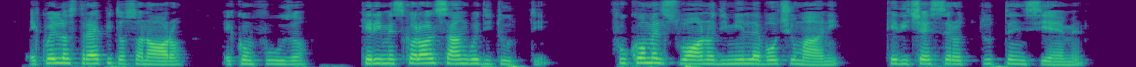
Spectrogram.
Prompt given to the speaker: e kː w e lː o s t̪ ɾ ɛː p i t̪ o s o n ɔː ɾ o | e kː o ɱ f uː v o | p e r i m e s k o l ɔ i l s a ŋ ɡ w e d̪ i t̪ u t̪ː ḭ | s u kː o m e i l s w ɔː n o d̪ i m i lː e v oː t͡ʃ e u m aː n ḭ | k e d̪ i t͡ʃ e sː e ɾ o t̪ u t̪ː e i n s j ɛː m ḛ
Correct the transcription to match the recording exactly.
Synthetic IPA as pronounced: e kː w e lː o s t̪ ɾ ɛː p i t̪ o s o n ɔː ɾ o | e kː o ɱ f uː z o | k e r i m e s k o l ɔ i l s a ŋ ɡ w e d̪ i t̪ u t̪ː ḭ | f u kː o m e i l s w ɔː n o d̪ i m i lː e v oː t͡ʃ i u m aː n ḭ | k e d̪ i t͡ʃ e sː e ɾ o t̪ u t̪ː e i n s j ɛː m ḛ

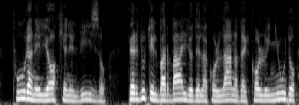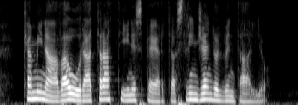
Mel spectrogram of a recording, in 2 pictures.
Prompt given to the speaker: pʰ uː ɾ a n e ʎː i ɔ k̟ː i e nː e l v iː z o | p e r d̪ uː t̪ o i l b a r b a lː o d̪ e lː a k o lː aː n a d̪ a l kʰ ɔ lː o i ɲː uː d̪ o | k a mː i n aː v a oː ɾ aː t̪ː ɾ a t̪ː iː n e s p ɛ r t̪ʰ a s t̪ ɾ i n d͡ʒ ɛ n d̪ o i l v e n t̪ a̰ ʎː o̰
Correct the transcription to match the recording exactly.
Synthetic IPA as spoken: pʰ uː ɾ a n e ʎː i ɔ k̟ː i e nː e l v iː z o | p e r d̪ uː t̪ o i l b a r b a ʎː o d̪ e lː a k o lː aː n a d̪ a l k ɔ lː o i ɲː uː d̪ o | k a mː i n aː v a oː ɾ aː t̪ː ɾ a t̪ː iː n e s p ɛ r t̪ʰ a s t̪ ɾ i n d͡ʒ ɛ n d̪ o i l v e n t̪ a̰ ʎː o̰

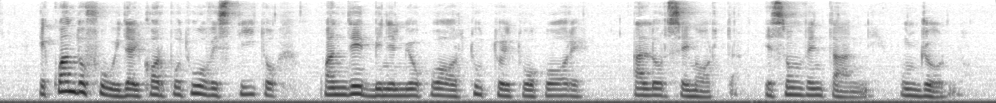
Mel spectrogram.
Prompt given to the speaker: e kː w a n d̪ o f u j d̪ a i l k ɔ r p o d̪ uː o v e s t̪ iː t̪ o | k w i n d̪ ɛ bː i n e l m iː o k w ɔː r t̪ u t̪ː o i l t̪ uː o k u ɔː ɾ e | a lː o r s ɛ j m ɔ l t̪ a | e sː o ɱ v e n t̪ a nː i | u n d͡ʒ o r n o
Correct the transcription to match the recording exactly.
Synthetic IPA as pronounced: e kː w a n d̪ o f u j d̪ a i l k ɔ r p o t̪ uː o v e s t̪ iː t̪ o | k w a n d̪ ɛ bː i n e l m iː o k w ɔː r t̪ u t̪ː o i l t̪ uː o k w ɔː ɾ e | a lː o r s ɛ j m ɔ r t̪ a | e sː o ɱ v e n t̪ a nː i | u n d͡ʒ o r n o

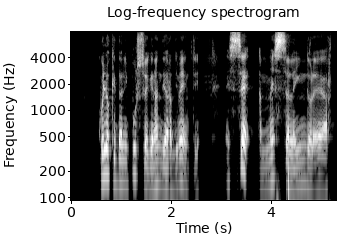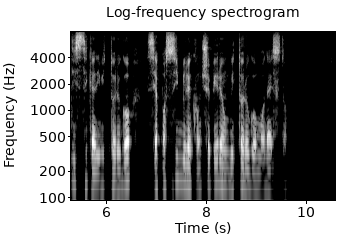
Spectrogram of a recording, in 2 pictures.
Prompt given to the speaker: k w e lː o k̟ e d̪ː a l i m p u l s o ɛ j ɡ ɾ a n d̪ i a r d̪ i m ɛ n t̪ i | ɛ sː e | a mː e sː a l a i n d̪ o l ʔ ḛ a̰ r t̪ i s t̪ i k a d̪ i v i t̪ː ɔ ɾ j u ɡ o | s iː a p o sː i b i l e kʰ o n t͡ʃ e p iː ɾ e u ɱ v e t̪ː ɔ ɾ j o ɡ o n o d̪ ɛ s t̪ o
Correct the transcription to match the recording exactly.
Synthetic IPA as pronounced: k w e lː o k̟ e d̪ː a l i m p u l s o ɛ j ɡ ɾ a n d̪ i a r d̪ i m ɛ n t̪ i | ɛ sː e | a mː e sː a l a i n d̪ o l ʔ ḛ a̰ r t̪ i s t̪ i k a d̪ i v i t̪ː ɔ ɾ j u ɡ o | s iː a p o sː i b i l e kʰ o n t͡ʃ e p iː ɾ e u ɱ v i t̪ː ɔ ɾ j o ɡ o m o d̪ ɛ s t̪ o

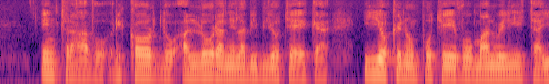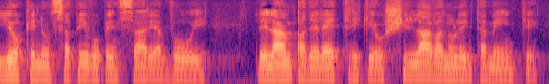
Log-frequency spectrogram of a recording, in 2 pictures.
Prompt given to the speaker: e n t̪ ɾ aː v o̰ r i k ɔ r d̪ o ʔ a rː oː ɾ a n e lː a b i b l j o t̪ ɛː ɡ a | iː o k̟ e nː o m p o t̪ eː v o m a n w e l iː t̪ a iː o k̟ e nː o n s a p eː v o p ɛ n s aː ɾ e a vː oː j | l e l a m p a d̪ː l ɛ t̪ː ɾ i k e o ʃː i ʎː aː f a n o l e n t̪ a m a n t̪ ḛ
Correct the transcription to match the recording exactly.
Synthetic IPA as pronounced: e n t̪ ɾ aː v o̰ r i k ɔ r d̪ o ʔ a lː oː ɾ a n e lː a b i b l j o t̪ ɛː k a | iː o k̟ e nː o m p o t̪ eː v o m a n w e l iː t̪ a iː o k̟ e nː o n s a p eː v o p e n s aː ɾ e a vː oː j | l e l a m p a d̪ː l ɛ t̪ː ɾ i k e o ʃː i lː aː v a n o l e n t̪ a m e n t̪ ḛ

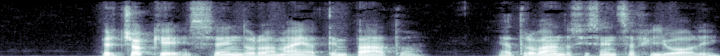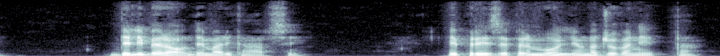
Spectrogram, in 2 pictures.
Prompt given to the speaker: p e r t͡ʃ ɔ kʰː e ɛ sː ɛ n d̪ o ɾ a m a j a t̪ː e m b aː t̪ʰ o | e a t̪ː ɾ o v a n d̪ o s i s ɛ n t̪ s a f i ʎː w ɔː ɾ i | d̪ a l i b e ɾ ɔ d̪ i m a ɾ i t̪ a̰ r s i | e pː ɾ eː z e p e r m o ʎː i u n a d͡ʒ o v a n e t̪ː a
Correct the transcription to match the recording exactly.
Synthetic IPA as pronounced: p e r t͡ʃ ɔ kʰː e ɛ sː ɛ n d̪ o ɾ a m a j a t̪ː e m p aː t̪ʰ o | e a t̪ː ɾ o v a n d̪ o s i s ɛ n t̪ s a f i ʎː w ɔː l i | d̪ e l i b e ɾ ɔ d̪ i m a ɾ i t̪ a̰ r s i | e pː ɾ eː z e p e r m o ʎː e u n a d͡ʒ o v a n e t̪ː a

